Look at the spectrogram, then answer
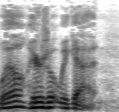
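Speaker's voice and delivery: mock deadpan, dead-serious, straight-faced put-on delivery. Retelling what another man said after the shot, quoting a dead-serious remark. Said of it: "And dead serious".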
